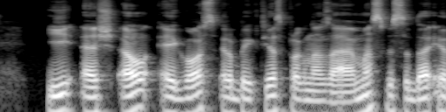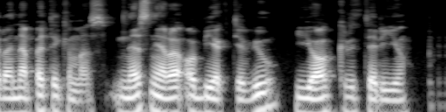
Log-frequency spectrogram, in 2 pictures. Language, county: Lithuanian, Šiauliai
